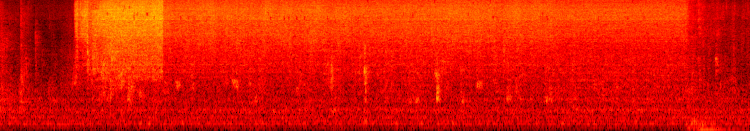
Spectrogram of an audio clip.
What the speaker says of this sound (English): I will just go rinse my hands off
